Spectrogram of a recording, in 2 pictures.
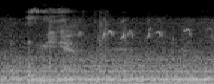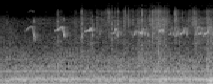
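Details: Many chicks in a homemade incubator-hatcher peep at once, high thin rising and falling cheeps scattered through the clip, over a steady machine hum and a man talking.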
